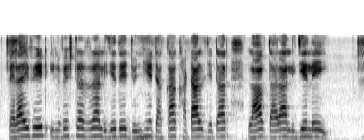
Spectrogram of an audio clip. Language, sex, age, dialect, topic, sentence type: Bengali, female, 31-35, Jharkhandi, banking, statement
